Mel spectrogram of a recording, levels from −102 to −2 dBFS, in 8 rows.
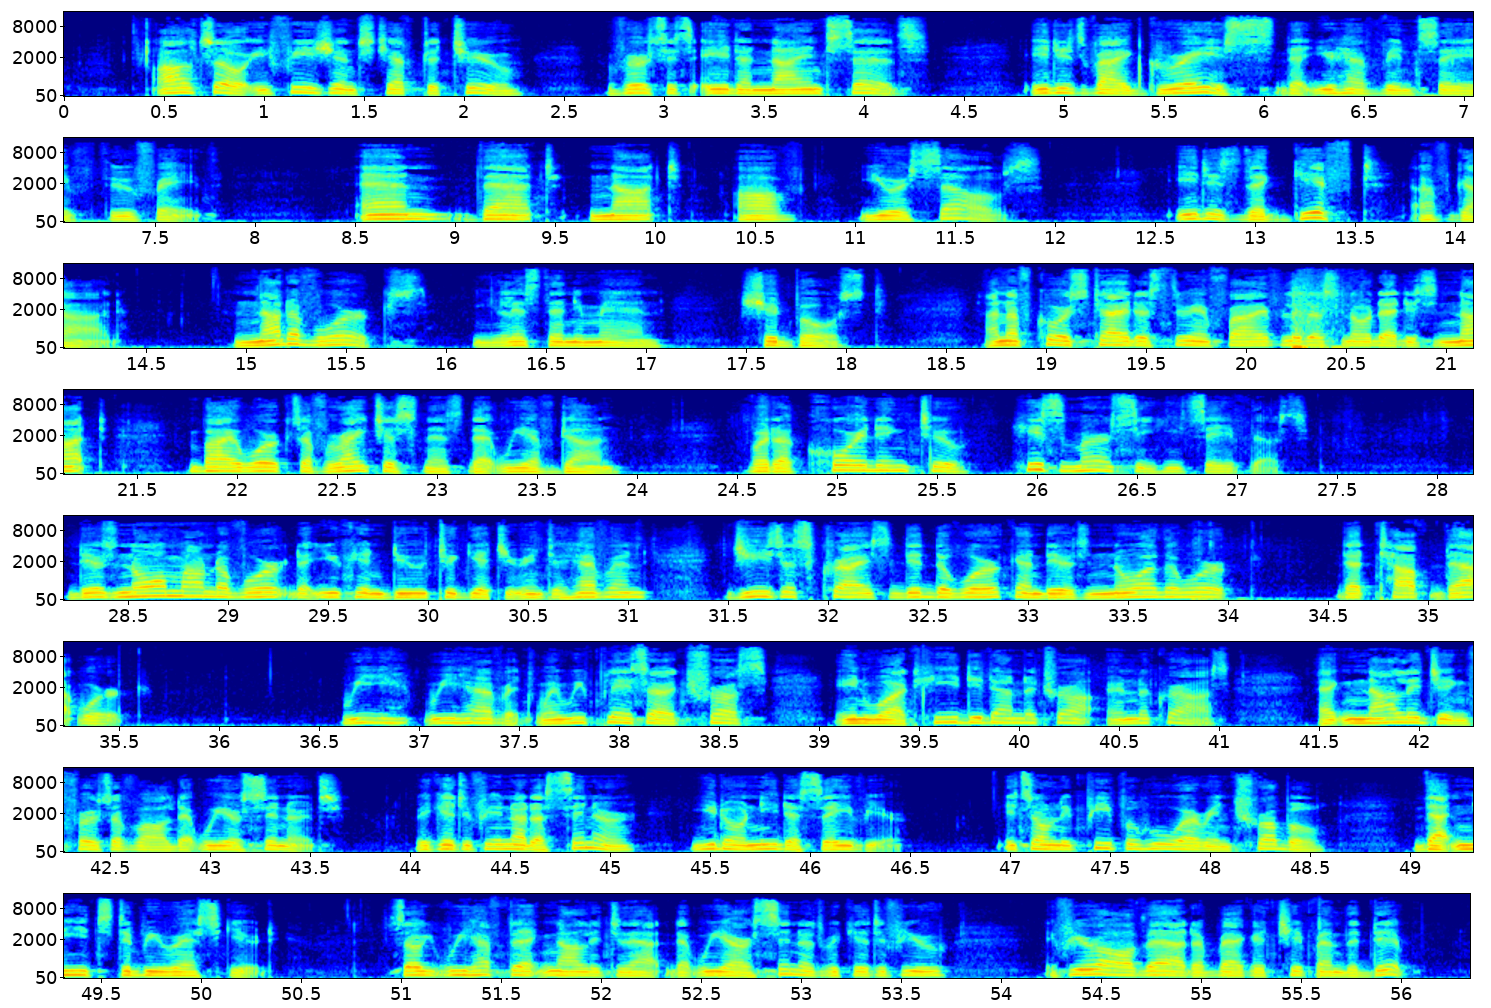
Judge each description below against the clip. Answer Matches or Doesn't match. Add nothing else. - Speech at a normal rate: Matches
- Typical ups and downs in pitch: Matches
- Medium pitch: Matches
